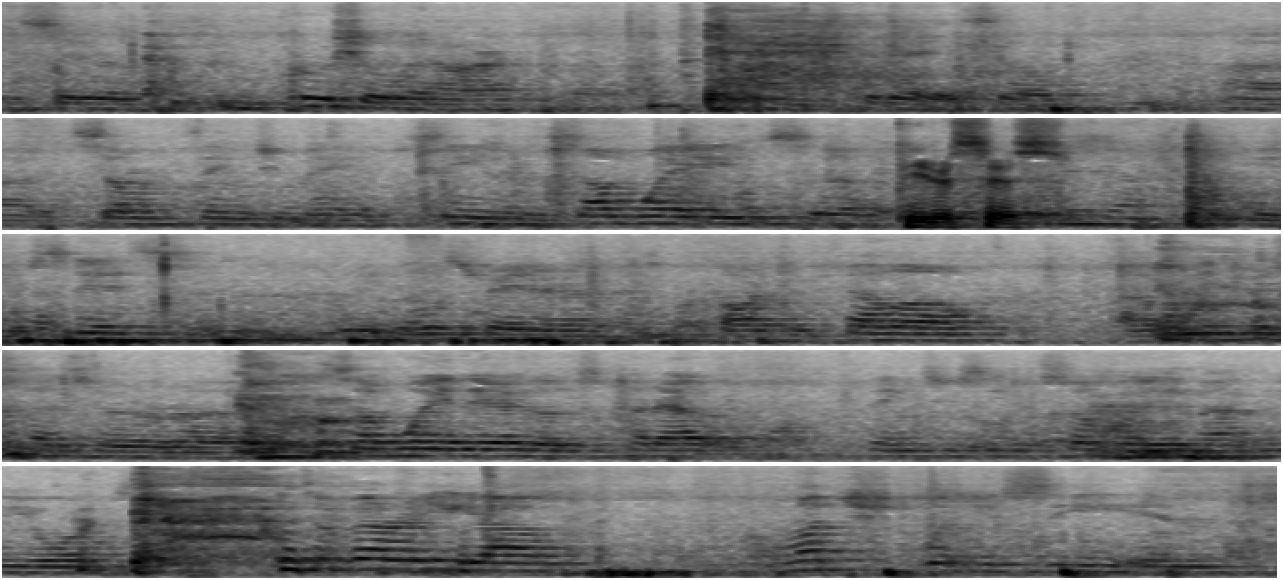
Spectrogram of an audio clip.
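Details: Adult speaker; typical speech.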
